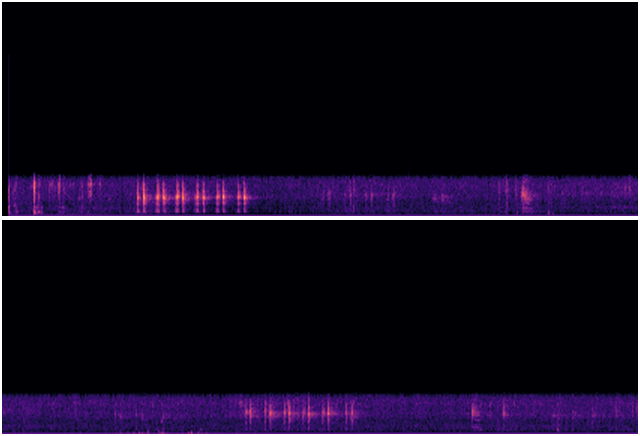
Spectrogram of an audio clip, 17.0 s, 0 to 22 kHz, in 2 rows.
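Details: Carpenter frog (Lithobates virgatipes) advertisement call: quick runs of sharp knocking notes like distant hammering over a low rumble, with green frogs also calling, near a cabin in Bass River State Forest, New Gretna, New Jersey, 27 May 2012.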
